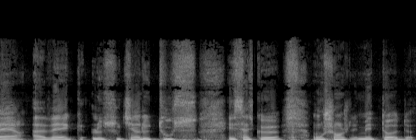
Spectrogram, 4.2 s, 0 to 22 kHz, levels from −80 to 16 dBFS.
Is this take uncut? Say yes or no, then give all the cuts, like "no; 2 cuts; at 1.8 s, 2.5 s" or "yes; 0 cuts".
no; 1 cut; at 2.5 s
